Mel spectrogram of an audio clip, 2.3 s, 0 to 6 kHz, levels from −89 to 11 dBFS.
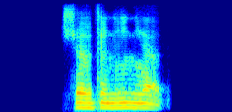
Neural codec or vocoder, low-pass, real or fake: codec, 16 kHz, 1 kbps, FreqCodec, smaller model; 5.4 kHz; fake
